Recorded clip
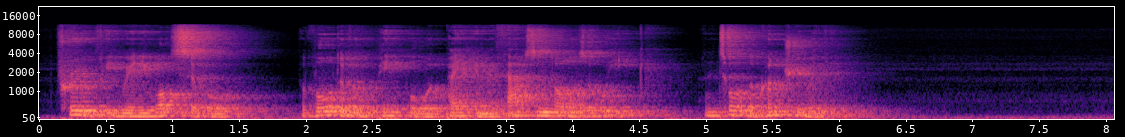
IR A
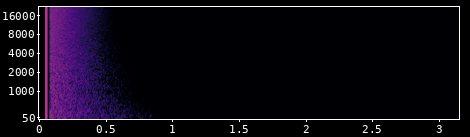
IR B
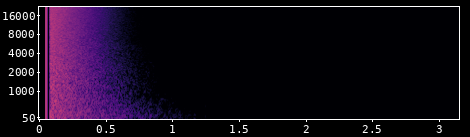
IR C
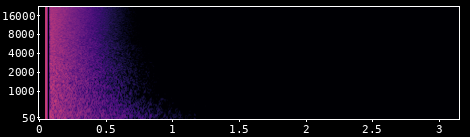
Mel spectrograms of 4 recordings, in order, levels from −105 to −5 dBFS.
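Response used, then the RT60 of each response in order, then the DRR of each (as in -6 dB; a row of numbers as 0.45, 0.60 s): C; 1.1, 1.1, 1.1 s; 7.0, -6.0, -1.0 dB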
